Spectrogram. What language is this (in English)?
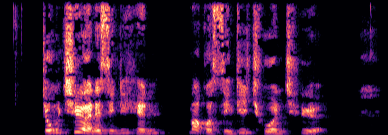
Thai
